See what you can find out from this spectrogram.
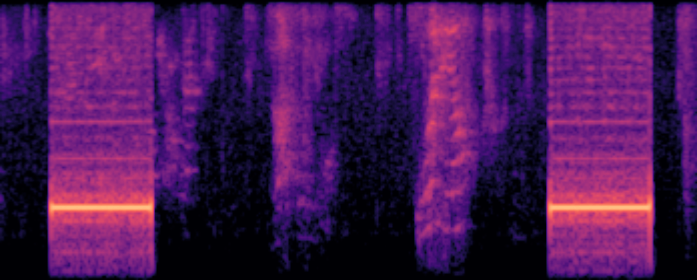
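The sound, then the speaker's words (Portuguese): Ringback tone of an outgoing telephone call: two long, steady, mid-pitched beeps of about a second each, separated by a long pause that holds a few faint, brief voice sounds. “Peraí que eu tô fazendo uma ligação.”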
